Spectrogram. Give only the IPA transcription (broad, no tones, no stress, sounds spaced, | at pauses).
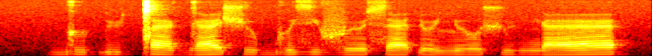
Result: ɡ ɯ ɠ y ǀ æ ɡ æ ʃ ɯ b ɯ zʲ ɯ v ø s æ ɗ ø lʲ o ʃ y ŋ æ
